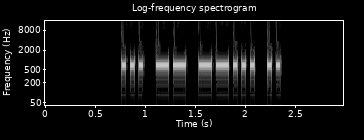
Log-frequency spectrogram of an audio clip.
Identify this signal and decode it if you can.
Morse code, heard as a keyed tone, about 27 wpm, 700 Hz. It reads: SM7I
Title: DXCC-100 Call Signs - 4 Characters - 28wpm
